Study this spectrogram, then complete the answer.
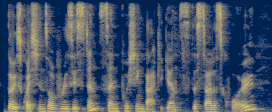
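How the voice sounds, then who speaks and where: A woman with a very deep, low pitch speaks with an Australian accent. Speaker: education researcher, former school principal. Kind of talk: interview.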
